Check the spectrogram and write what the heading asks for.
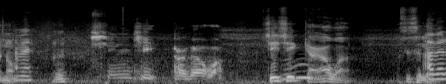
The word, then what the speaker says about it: Shinji Kagawa: Y un propio japonés es el que te lo pronuncia, ¿no? A ver. Shinji Kagawa. Shinji Kagawa.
